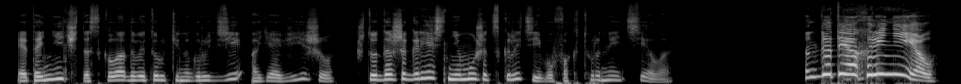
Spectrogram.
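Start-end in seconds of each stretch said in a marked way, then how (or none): 8.1-9.3 very high, shrill, loud shout. A woman asking to use a man's phone shouts at his demand for something in return. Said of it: "выкрикиваю".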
